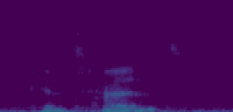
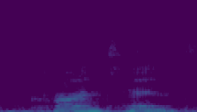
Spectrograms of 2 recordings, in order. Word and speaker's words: content: exactly the same okay but they're pronounced differently and they have different meanings often it has to do with where we put the emphasis or stress of our word content is the emphasis is on the first part the first syllable content it's on the second syllable okay not always but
